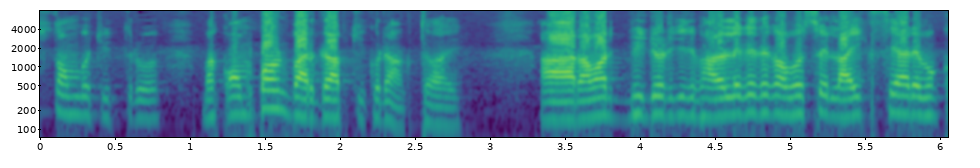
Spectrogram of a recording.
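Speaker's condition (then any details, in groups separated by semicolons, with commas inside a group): No condition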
